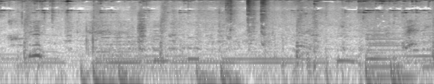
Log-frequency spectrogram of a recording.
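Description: Background music over a small dog playing on carpet, with brief dog noises and several soft thumps.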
